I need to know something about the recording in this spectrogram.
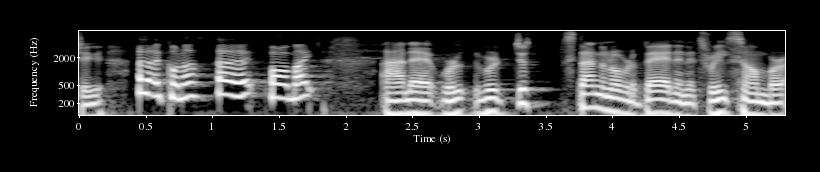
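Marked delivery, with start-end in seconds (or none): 0.0-1.8 put-on posh English accent, pitched higher. Retelling how a ten-year-old English cousin spoke: imitating a posh English accent. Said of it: "got this really posh".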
